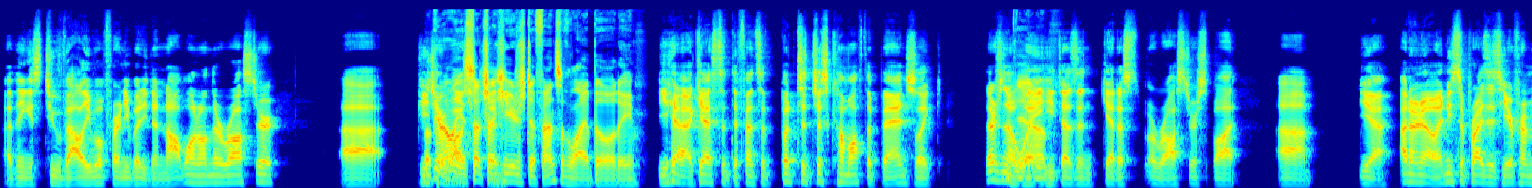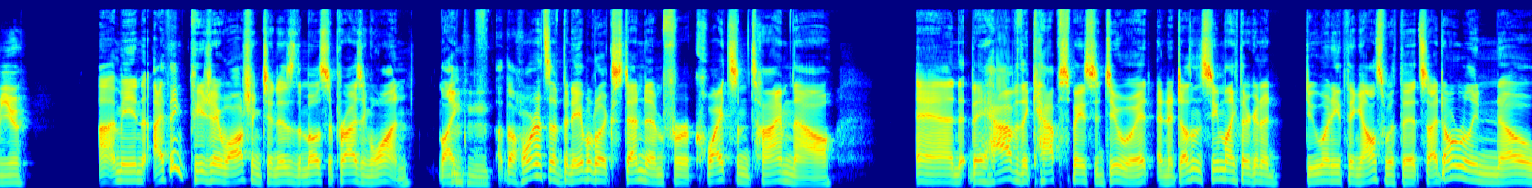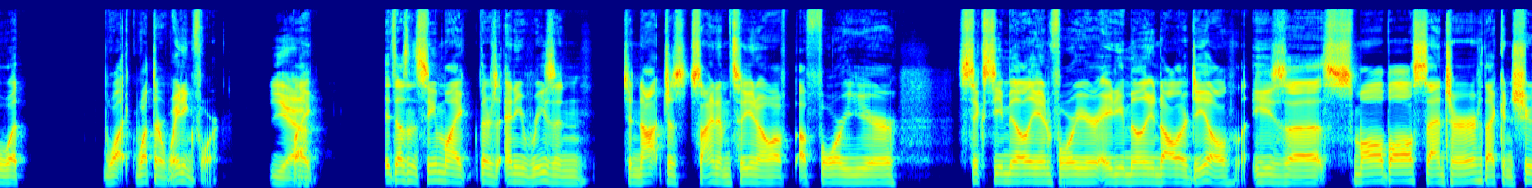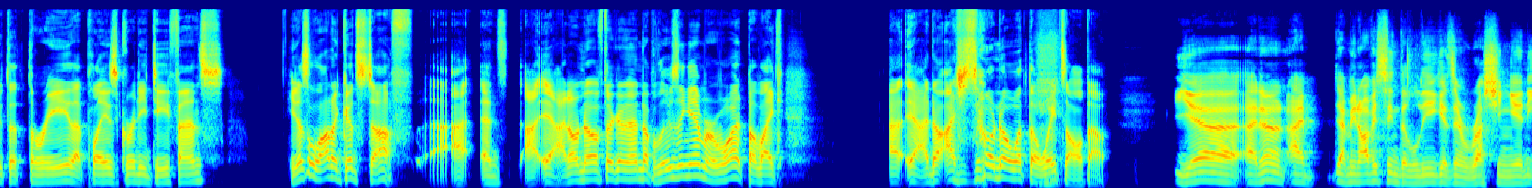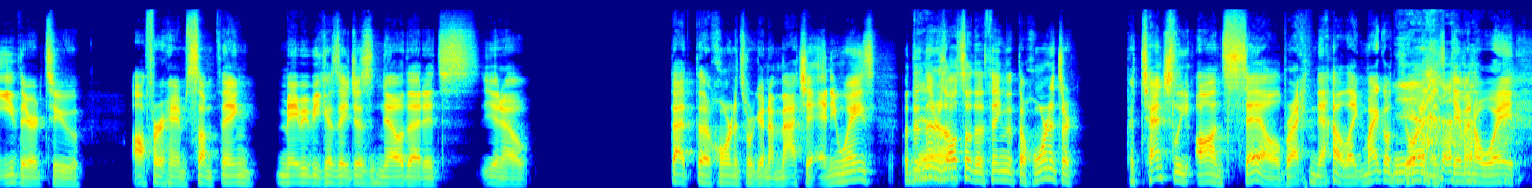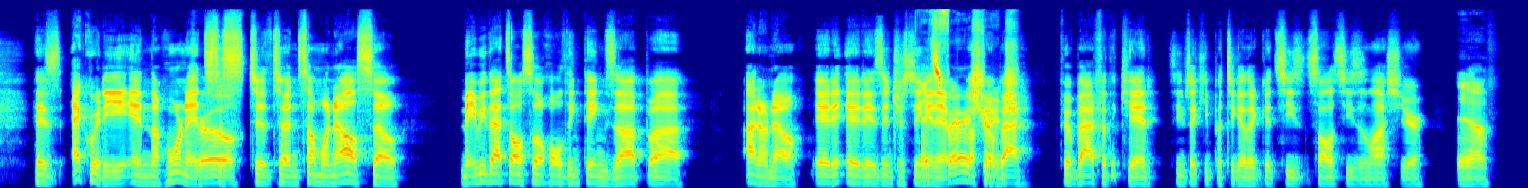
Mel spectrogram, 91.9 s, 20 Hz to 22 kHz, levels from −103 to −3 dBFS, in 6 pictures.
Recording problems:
thin; very; fading below 750 Hz

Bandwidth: 18 kHz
